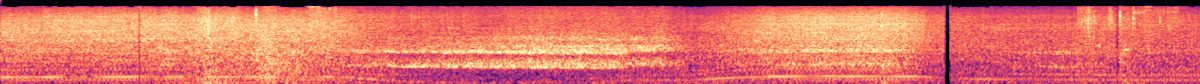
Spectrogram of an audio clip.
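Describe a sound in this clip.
Tyres screech on a wet road.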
